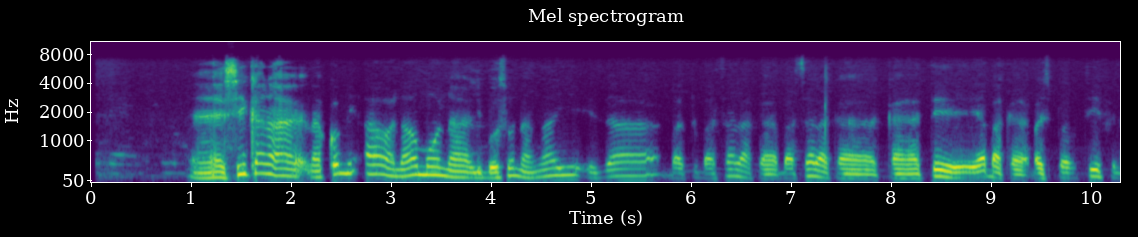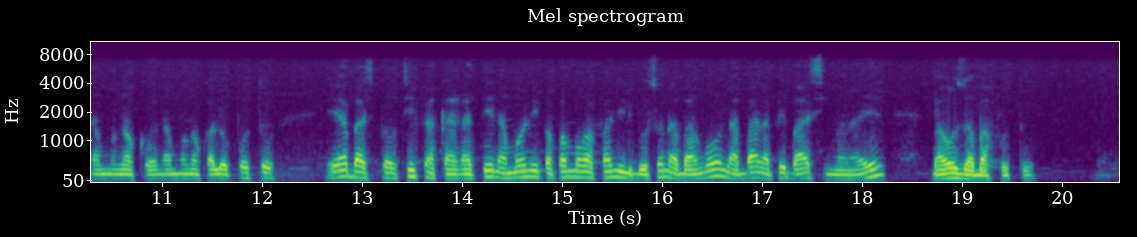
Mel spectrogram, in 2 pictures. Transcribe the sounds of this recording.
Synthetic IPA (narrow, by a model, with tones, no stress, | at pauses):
si˦ka˦na˨na˨ko˦mi˦ʔa˦wa˨na˨o˦mɔ˦na˨li˨bo˨so˦na˨ŋɡa˦i˦e˨za˦ba˨to˨ba˨sa˦la˨ka˨ba˨sa˦la˨ka˨ka˨ʁa˨te˦e˨ja˦ba˨kba˨spɔ˨ʁti˦fna˨mo˨nɔ˨kɔ˨na˨mo˨nɔ˨kɔ˨a˨lo˨po˦to˦ | e˨ja˦ba˨spɔ˨ʁti˦fja˨ka˨ʁa˨te˦na˨mɔ˦ni˦pa˨pa˦mɔ˦kɔ˦a˨fa˦ndi˦li˨bo˨so˦na˨ba˨ŋɡo˦na˨ba˦na˨pe˦ba˨˦si˨ma˨na˨je˦ | ba˨o˦za˨ba˨fo˨to˦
